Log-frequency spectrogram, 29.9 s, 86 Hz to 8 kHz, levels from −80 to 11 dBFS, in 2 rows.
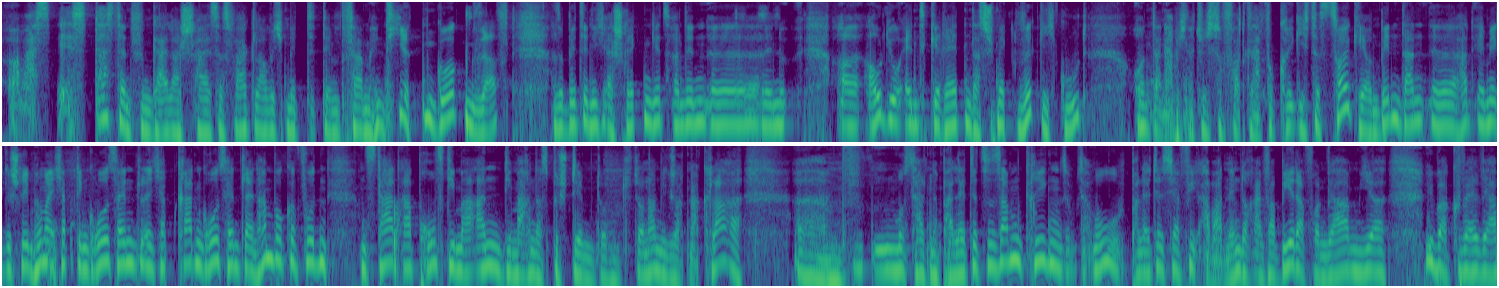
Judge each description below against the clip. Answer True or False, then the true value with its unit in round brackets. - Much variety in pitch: False (4.2 semitones)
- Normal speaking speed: False (215 wpm)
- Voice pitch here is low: False (145 Hz)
